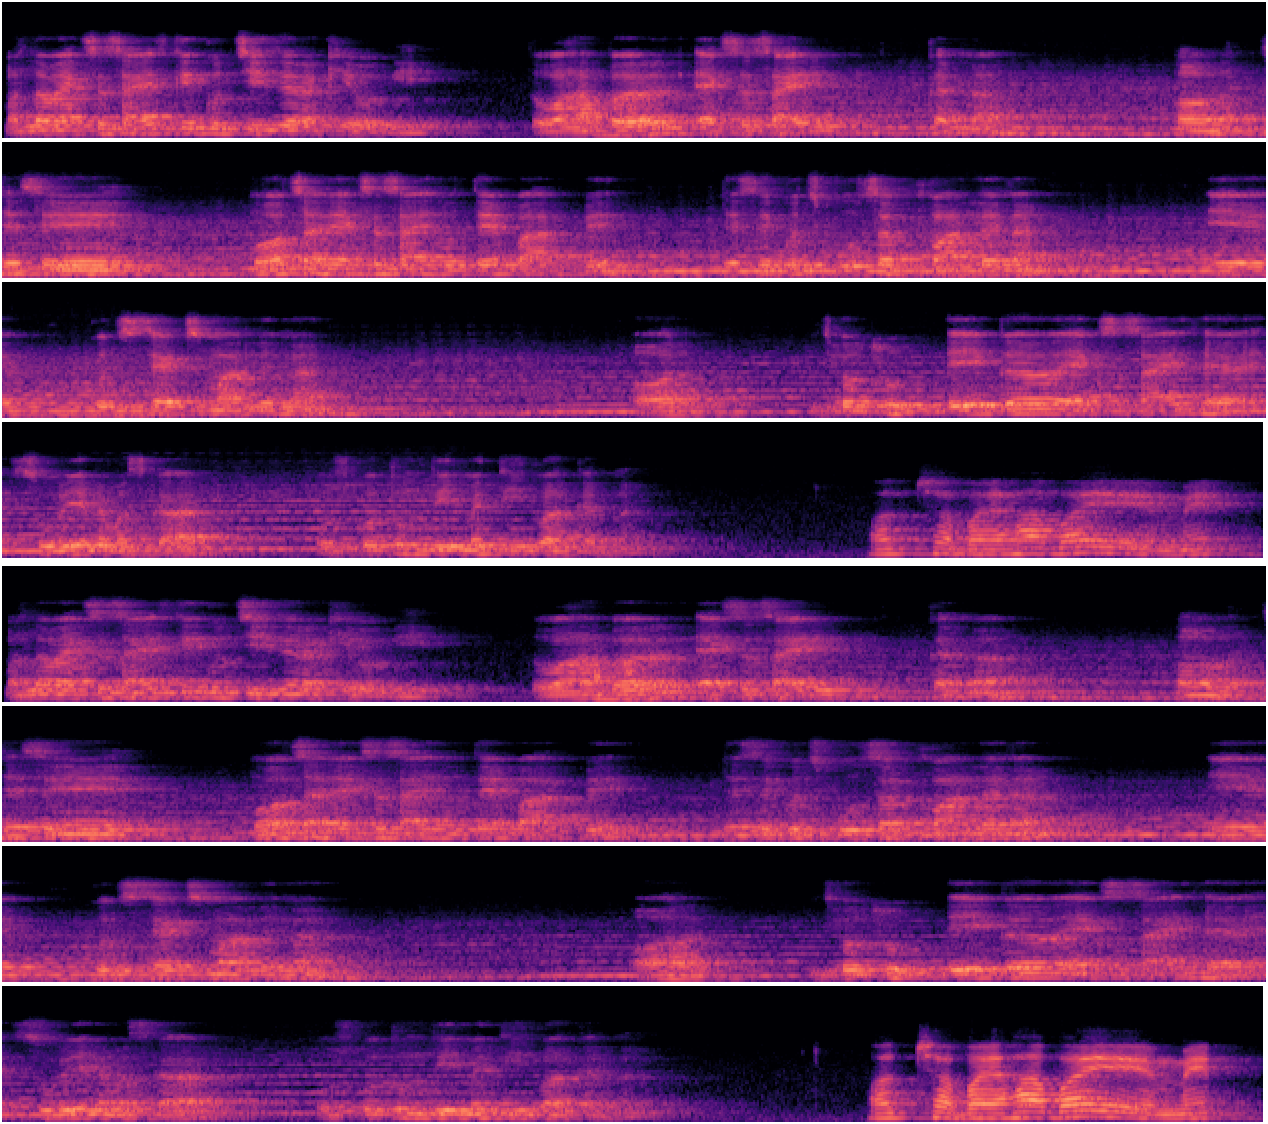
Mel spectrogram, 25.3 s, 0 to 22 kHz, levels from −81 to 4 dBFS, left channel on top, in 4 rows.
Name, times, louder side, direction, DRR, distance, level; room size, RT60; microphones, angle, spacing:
voice 1, 0.0-2.1 2.6-4.2 4.6-5.0 5.9-6.9 7.5-9.4 9.9-11.5 12.3-12.7 13.1-14.2 15.8-16.1 16.7-20.0 20.5-22.1, left 2 dB, 55° left, 3 dB, 1.1 m, -23 dB
sound 1, 3.3-22.0, left 4 dB, 70° left, 0.4 m, -32 dB
voice 2, 23.3-25.0, right 6 dB, 50° right, 11 dB, 0.4 m, -21 dB
7.6 x 4.7 x 3.7 m, 1.3 s
head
